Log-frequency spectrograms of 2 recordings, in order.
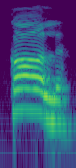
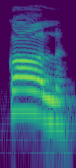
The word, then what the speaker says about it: कॉल: चलिए आगे लिखेंगे कॉल। क्या लिखेंगे? कॉल, कॉल। तो कॉल कैसे लिखेंगे? कॉल, काल नहीं, काल। देखिए काल लिखते तो ऐसे लिखते काल, और कॉल लिखते कॉल, तो ऐसे लिखते, लेकिन इसको हम लोग कैसे पढ़े?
